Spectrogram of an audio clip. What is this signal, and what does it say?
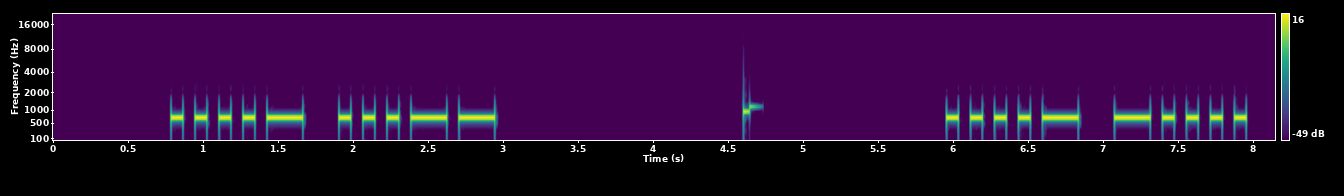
Morse code, heard as a keyed tone, about 15 wpm, 700 Hz. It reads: 4 3 4 6
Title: Common Cut Numbers - 2-Digit 15wpm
